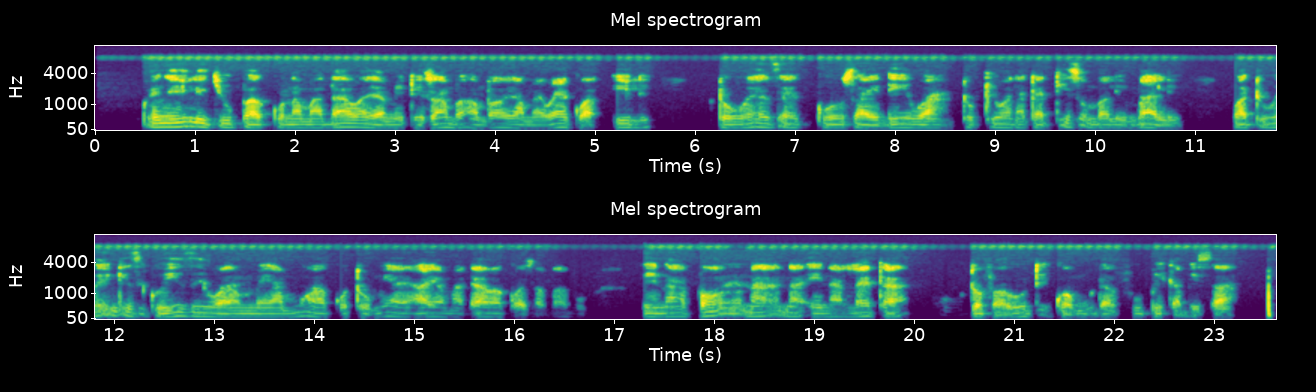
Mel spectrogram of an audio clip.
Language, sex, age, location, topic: Swahili, male, 36-49, Wajir, health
